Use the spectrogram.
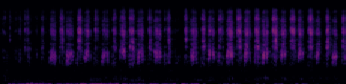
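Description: A wooden stylus rubs and hatches the black coating off a sheet of scratch-art paper on a pad. It makes a fast run of short, dry, raspy scratching strokes with bright, hissy bursts. A steady low hum sits underneath, and the rhythm is quick but somewhat uneven.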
